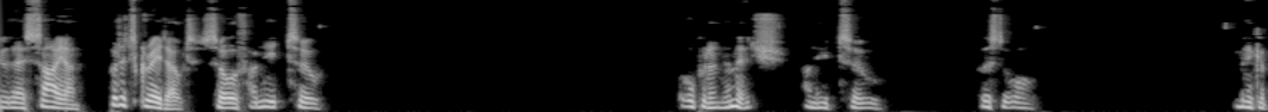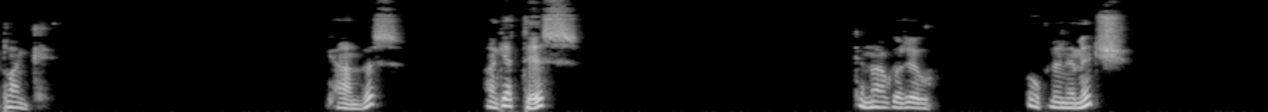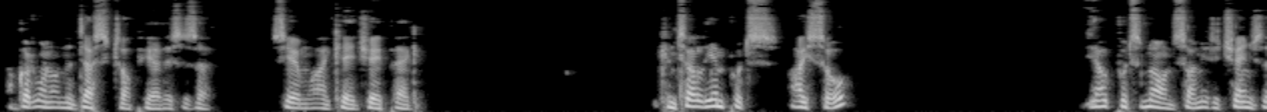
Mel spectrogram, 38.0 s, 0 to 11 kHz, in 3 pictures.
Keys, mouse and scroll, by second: 0.7 click, 2.3 click, 4.0 click, 5.1 4, 5.6 0, 6.7 click, 7.7 4, 8.2 0, 9.3 click, 11.6 click, 14.8 click, 21.2 click, 22.8 click, 25.1 click, 26.9 click, 29.1 click, 37.1 click.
